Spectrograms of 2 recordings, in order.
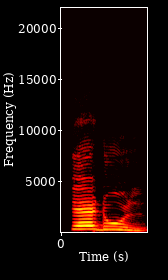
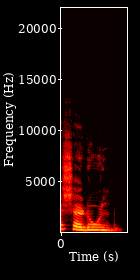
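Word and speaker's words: schedule: ये अब देखो ये ये हो जाएगा स्केड्यूल या स्केड्यूल कुछ स्केड्यूल बोलते हैं वैसे हम पता है क्या बोलते हैं इस हम बोलते हैं शेड्यूल यह हमारा शेड्यूल है नहीं हमारा शेड्यूल नहीं है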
